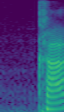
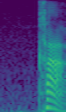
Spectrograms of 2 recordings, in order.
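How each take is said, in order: First: คะ sweeping up high at the end; high rising tone. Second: ค่ะ starting high, then dropping; falling tone. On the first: Teacher showing the different tones, high rising tone on คะ. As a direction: lift คะ like a question. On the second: Teacher showing the different tones, falling tone on ค่ะ. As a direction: make ค่ะ fall firmly in pitch. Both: Shown as a demonstration. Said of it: "the different tones".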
